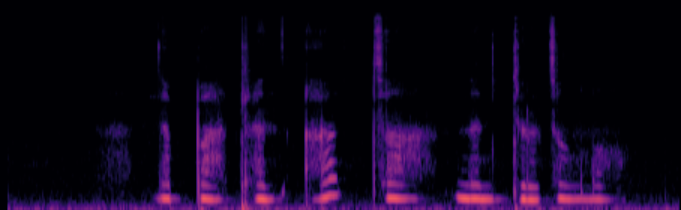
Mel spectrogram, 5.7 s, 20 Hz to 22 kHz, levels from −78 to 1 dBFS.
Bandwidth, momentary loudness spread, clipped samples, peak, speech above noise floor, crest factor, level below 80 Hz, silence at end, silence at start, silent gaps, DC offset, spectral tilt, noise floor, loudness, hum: 16 kHz; 23 LU; under 0.1%; -20 dBFS; 20 dB; 18 dB; -54 dBFS; 0 s; 0.05 s; none; under 0.1%; -4.5 dB/octave; -56 dBFS; -37 LUFS; none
